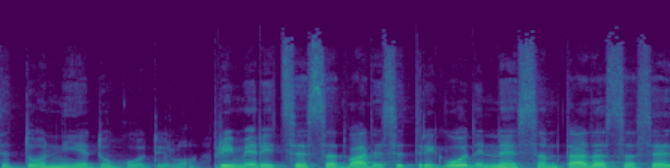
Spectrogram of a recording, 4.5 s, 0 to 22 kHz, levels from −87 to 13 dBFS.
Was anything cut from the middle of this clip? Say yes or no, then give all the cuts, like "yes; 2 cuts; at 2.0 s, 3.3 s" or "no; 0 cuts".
no; 0 cuts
